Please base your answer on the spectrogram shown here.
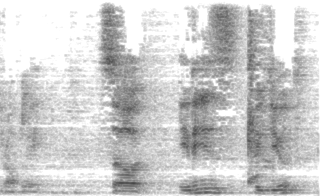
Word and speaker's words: Bidyut: So it is Bidyut. It's best broken up into two little parts. So Bid and Yut.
